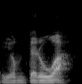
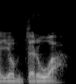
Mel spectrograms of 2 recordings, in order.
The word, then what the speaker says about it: Yom Teruah: Yom Teruah, la pronunciación correcta, Yom Teruah.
